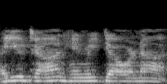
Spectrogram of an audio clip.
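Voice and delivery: ordinary talk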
